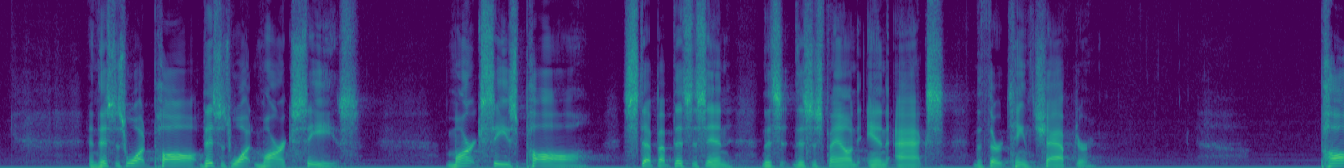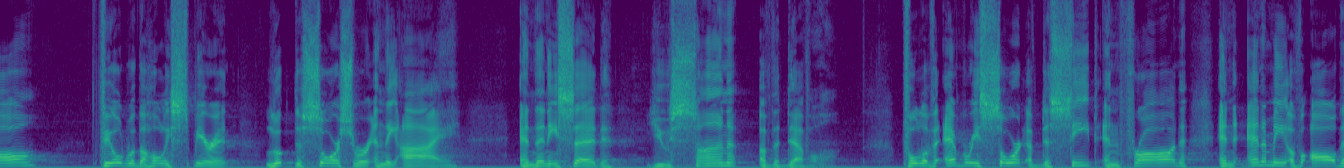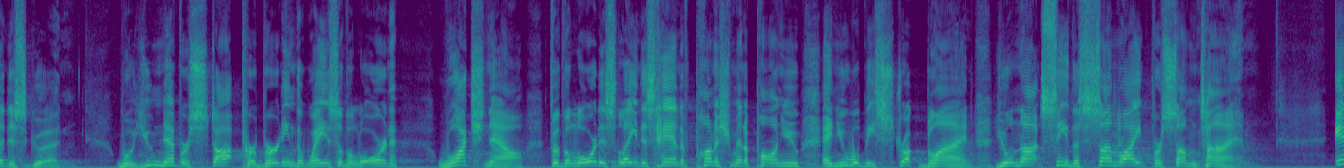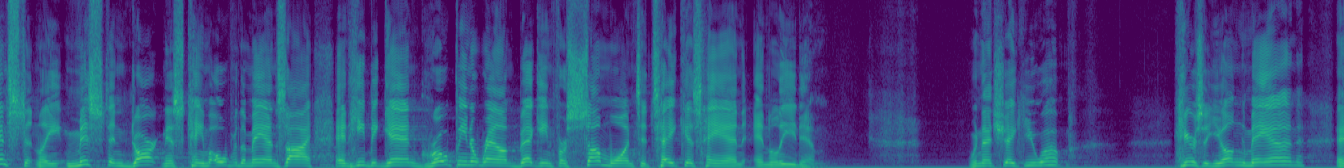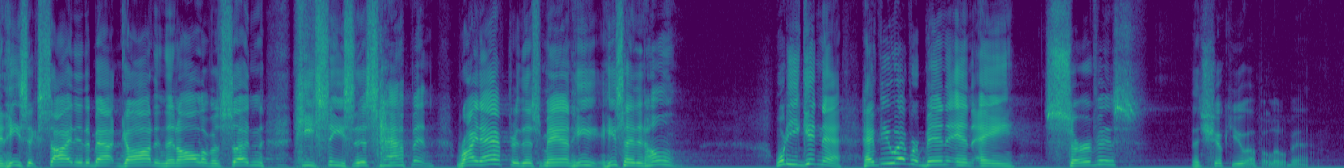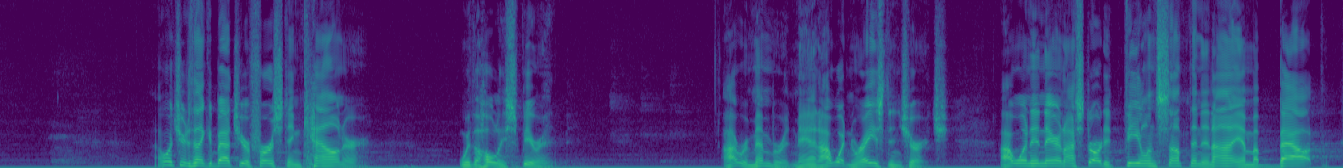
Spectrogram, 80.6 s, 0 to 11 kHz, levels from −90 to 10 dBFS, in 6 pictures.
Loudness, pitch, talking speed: -25 LUFS, 160 Hz, 155 wpm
